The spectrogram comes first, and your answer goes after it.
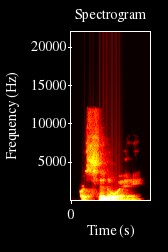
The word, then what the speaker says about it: Arsinoe: Arsinoe. Arsinoe, like no way.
